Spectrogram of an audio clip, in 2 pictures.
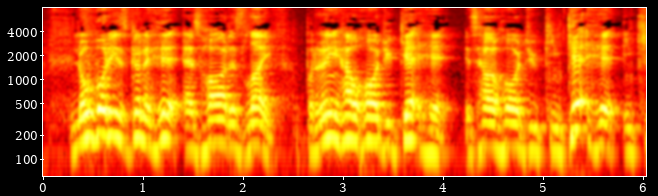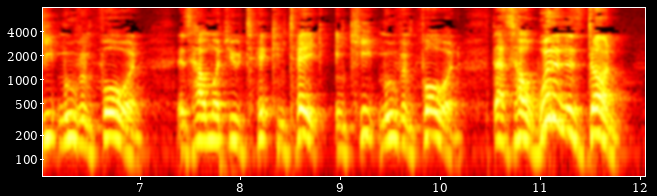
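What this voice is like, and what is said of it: Sylvester Stallone Rocky Balboa impression. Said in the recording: “I'm going to try my Sylvester Stallone accent here. ... So that's my Rocky Balboa.”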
